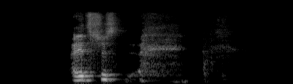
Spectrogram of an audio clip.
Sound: soft sigh

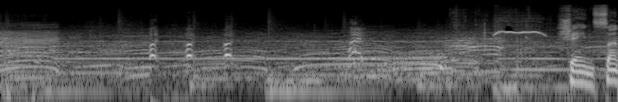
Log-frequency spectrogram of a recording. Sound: calling to cattle

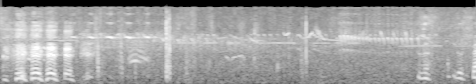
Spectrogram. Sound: Eric laughs; insects chirping

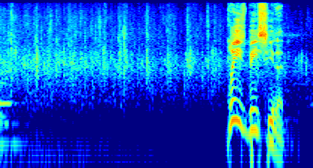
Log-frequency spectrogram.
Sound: applause

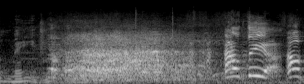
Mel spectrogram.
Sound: audience laughing

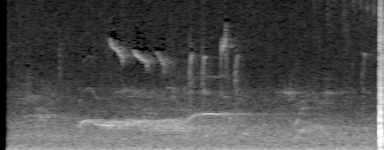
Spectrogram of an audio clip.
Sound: birds chirping

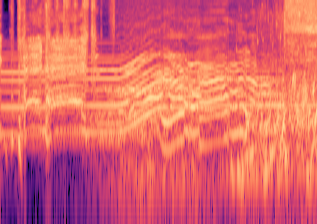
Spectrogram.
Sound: groaning

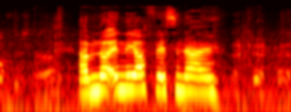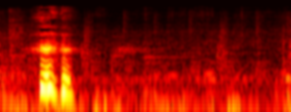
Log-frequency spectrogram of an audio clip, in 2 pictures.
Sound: laughs

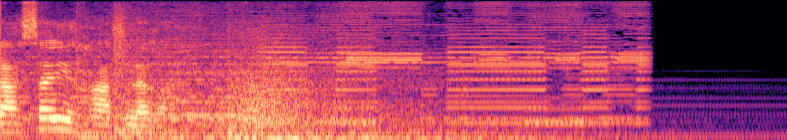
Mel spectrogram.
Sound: traffic noises

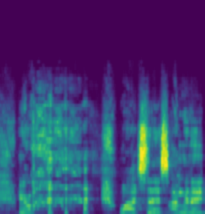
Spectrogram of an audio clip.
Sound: laughter

